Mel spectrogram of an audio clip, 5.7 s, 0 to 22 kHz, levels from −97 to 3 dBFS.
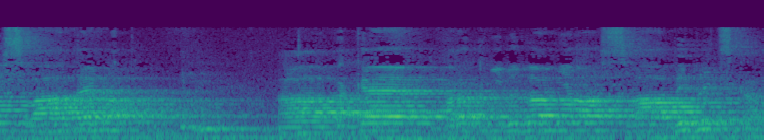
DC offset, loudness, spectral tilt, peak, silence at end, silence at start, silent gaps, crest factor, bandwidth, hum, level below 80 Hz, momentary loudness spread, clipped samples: under 0.1%; -33 LUFS; -5 dB/octave; -18 dBFS; 0 s; 0 s; none; 14 dB; 11 kHz; none; -48 dBFS; 11 LU; under 0.1%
